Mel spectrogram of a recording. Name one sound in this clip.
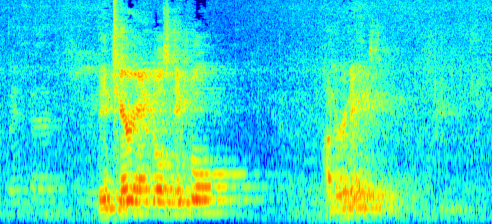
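A middle-aged man speaks calmly through a microphone in a large echoing hall.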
